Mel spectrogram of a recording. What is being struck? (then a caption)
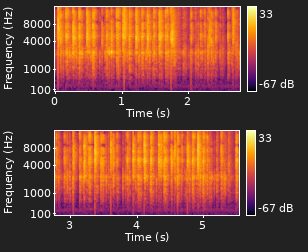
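Metal spray paint can with ball bearing. A metal spray paint can is shaken before spray painting a chess pawn, giving a fast, continuous bright rattle of the ball bearing knocking inside. The rattling is a good sign, showing the paint is mixing.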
